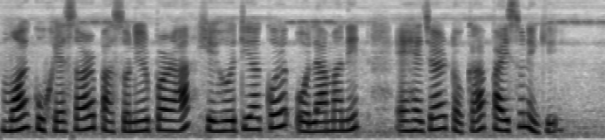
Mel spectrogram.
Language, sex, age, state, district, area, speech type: Assamese, female, 18-30, Assam, Sonitpur, rural, read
